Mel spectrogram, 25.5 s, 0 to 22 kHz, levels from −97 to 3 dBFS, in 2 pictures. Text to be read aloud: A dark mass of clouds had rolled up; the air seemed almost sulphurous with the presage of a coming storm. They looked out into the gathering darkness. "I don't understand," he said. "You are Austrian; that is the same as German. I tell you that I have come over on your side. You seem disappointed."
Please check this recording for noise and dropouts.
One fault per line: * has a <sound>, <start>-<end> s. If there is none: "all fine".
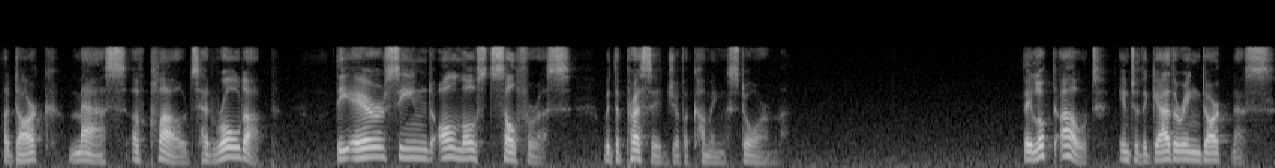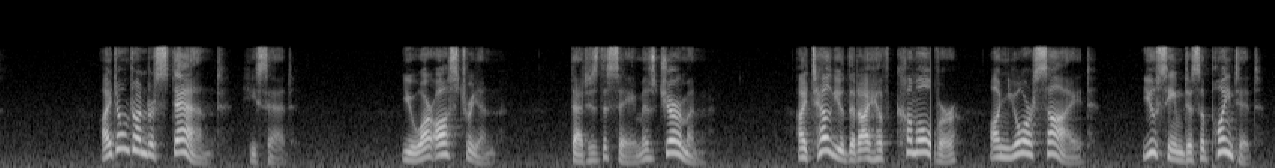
* has a dropout, 22.1-22.1 s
